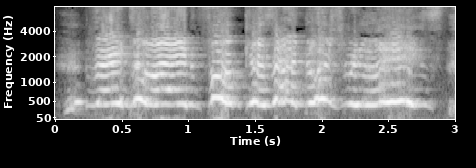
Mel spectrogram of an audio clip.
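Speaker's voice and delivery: mock crying wail. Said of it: "And he's crying".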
